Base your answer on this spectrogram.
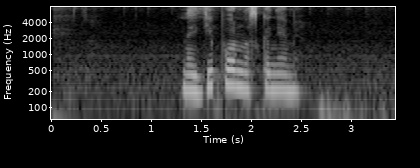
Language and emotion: Russian, neutral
